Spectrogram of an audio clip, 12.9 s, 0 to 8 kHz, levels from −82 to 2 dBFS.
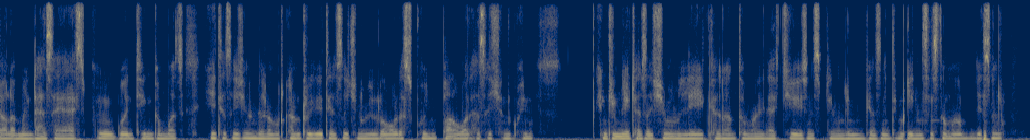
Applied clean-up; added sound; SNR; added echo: neural diffusion model UNIVERSE++.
